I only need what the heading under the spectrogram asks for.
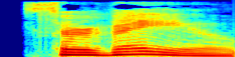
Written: surveil

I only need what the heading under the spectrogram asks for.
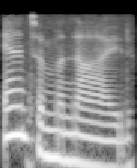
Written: antimonide

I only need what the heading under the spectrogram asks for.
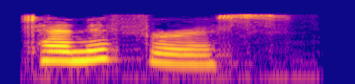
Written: tanniferous

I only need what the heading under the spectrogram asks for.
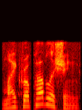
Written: micropublishing

